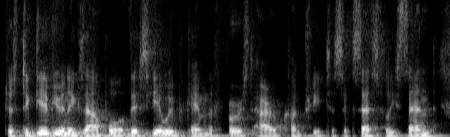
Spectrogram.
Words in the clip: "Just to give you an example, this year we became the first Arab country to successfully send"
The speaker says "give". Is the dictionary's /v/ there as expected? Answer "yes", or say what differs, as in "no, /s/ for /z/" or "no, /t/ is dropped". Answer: yes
